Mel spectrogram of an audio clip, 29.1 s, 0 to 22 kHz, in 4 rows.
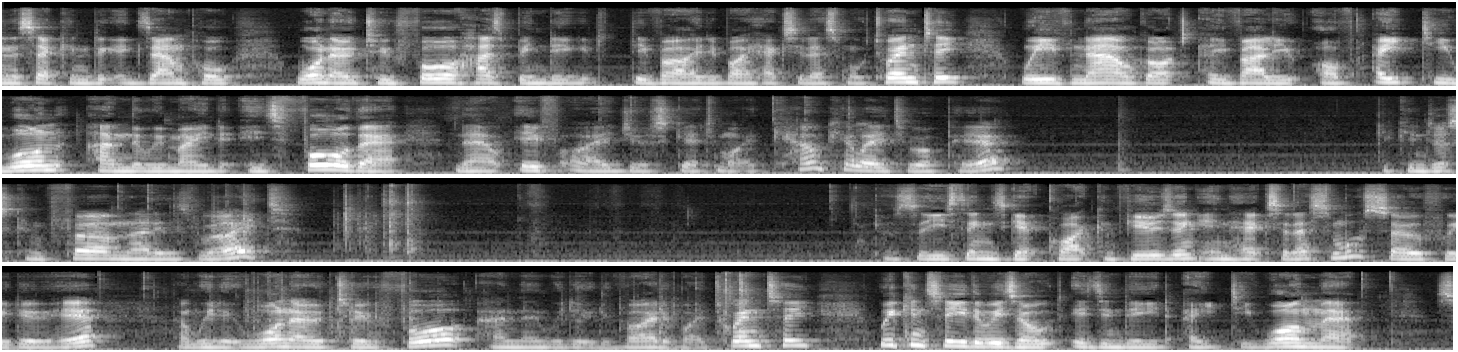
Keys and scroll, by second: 15.2-16.8 typing, 22.6-25.6 typing.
